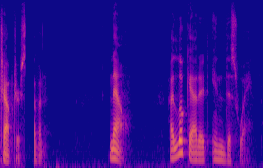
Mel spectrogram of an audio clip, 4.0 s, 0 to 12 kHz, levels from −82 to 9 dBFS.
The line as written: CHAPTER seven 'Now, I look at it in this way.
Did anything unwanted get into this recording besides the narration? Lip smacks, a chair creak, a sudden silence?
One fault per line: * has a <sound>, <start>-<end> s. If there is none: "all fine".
* has a dropout, 0.4-0.5 s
